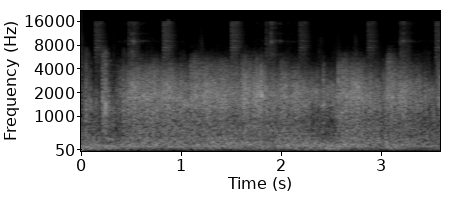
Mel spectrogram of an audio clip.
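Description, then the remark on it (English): A dense, continuous barrage of many small explosions from a World War II bat bomb, the bats' own small bombs going off after release, booming and crackling on top of one another with sharp bursts standing out, loud with no talking. “So instead of having a big explosion, you would have a lot of very small explosions.”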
